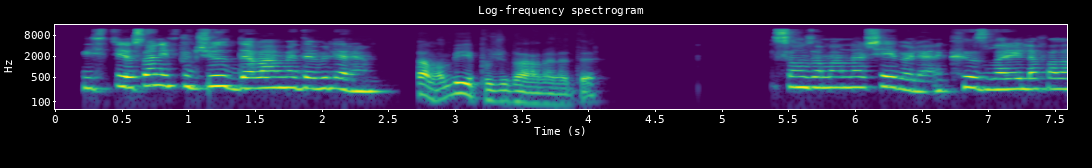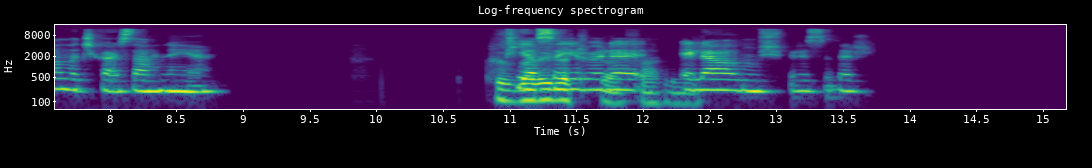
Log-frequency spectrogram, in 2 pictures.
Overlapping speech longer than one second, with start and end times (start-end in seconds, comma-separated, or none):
10.9-12.4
